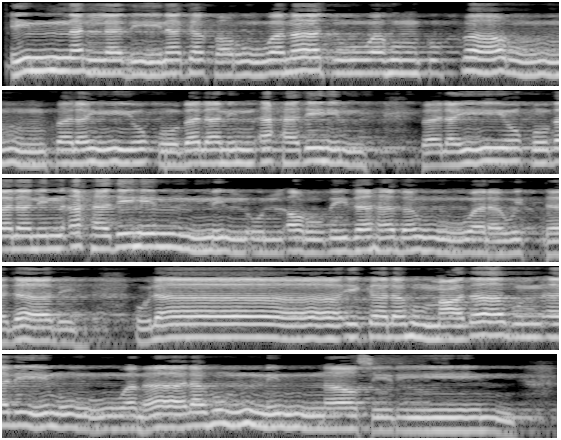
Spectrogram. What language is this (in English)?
Arabic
